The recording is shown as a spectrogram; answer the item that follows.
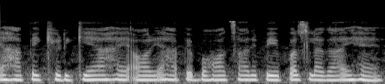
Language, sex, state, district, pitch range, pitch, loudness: Hindi, female, Himachal Pradesh, Shimla, 205-215 Hz, 210 Hz, -13 LUFS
